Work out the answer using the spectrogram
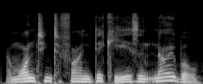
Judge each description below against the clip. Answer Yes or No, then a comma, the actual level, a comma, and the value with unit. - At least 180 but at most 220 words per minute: Yes, fast, 205 wpm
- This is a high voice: No, low, 125 Hz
